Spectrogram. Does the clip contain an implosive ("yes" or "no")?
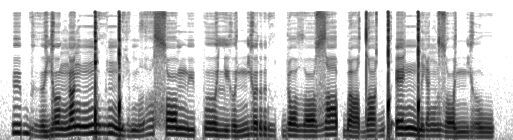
yes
